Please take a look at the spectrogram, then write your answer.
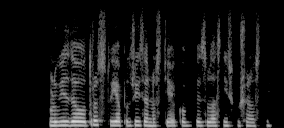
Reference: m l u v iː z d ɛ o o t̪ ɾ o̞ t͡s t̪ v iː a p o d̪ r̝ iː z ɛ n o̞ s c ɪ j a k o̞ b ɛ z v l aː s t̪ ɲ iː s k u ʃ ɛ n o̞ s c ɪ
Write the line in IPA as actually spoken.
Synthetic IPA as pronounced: m l u v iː z d ɛ o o t̪ ɾ o̞ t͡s t̪ v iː a p o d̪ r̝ iː z ɛ n o̞ s c ɪ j a k o̞ b ɛ z v l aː s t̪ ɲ iː s k u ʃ ɛ n o̞ s c ɪ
